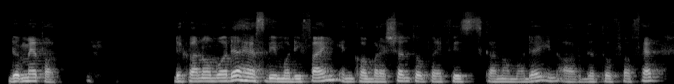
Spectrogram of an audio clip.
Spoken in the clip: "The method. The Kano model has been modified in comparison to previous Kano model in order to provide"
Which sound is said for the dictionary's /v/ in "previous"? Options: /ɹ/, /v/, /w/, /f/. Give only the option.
/f/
